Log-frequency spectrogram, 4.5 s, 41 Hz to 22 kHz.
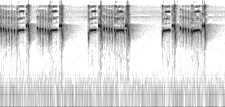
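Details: Male and female prinia, known locally as prenjak kepala merah, answering each other. Three loud bursts, each a rapid dry ticking run followed by high, slightly buzzy whistled notes ending in sharp upward flicks, spaced about 1.5 seconds apart.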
